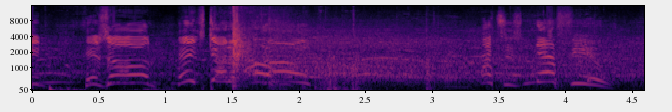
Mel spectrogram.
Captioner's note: chair slams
